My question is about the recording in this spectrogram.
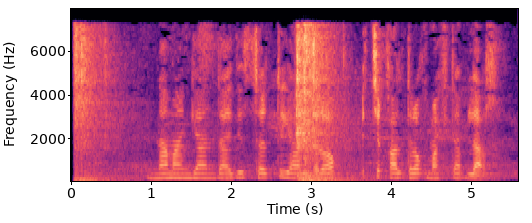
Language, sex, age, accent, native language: Uzbek, female, 25-34, Qashqadaryo, Uzbek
